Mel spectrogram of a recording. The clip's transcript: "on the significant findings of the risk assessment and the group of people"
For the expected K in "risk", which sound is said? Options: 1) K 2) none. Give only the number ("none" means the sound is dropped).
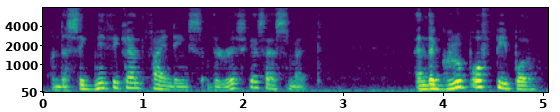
1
